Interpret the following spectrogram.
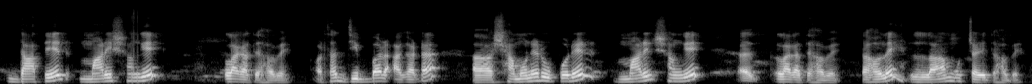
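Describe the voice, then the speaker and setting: A male Quran teacher giving an online lesson, explaining how to pronounce Arabic letters slowly, with pauses and fillers, and drawing out the letters as examples. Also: medium pitch. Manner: slow and deliberate, with hesitation fillers, drawn-out model pronunciations. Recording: tinny phone-like audio.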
